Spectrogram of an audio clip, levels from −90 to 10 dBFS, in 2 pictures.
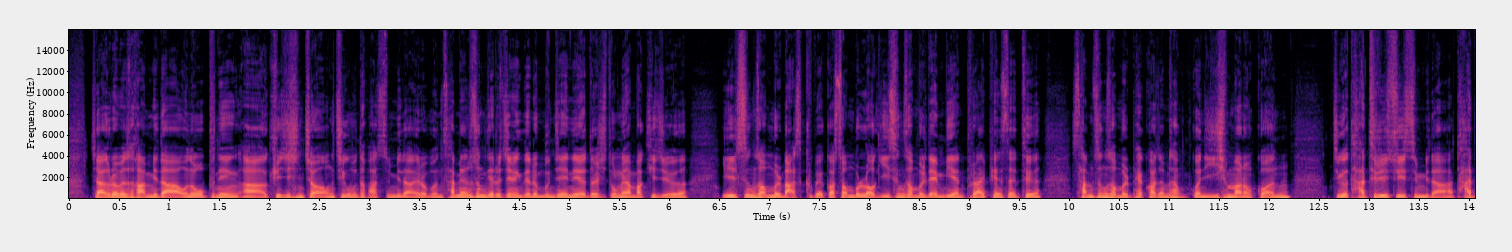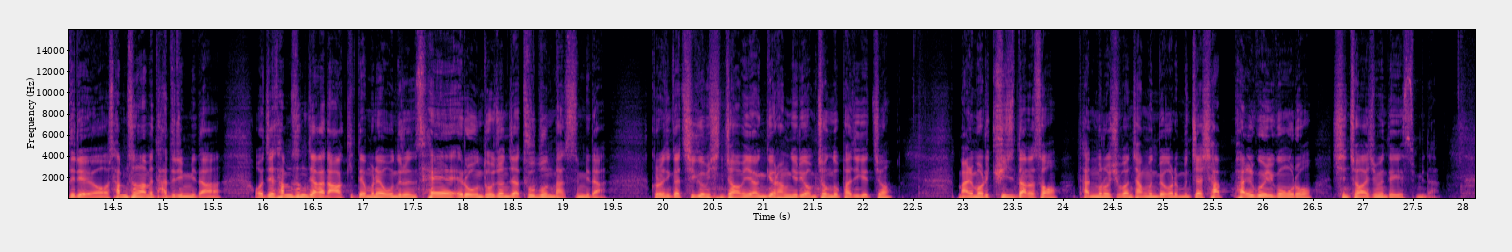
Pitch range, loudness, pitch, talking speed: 115-150 Hz, -18 LUFS, 135 Hz, 390 characters per minute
